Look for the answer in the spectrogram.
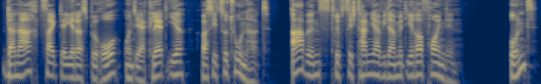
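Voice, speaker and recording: A man reading simple stories aloud for language learners, slow and clear. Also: mid-range voice, fairly bright tone, dry recording, studio quality. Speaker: narrator. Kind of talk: scripted narration for language learners.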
